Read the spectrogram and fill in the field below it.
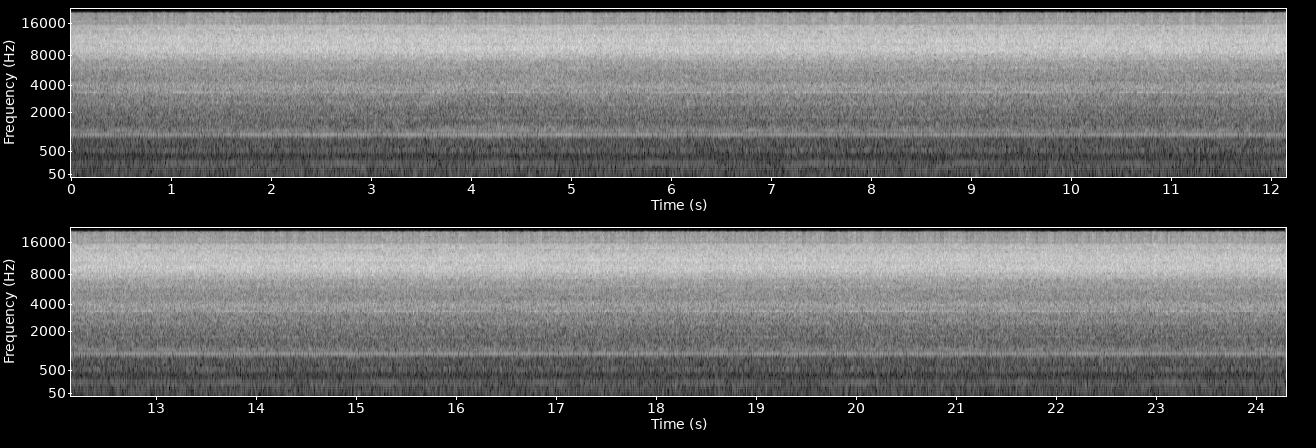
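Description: Knitting machines making fabric in a downtown Los Angeles cotton tee factory, a steady loud mechanical drone with constant whirring and humming tones, continuous throughout with no talk.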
